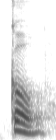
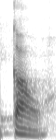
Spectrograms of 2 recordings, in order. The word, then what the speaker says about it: gau: you how to make go or people say kao but the correct pronunciation is go which means cake and it's made with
